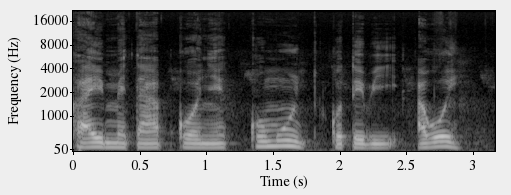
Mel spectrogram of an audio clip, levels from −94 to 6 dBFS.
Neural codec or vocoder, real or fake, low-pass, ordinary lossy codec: none; real; none; none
